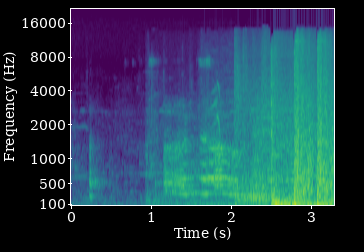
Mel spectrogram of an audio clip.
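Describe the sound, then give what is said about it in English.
Gunfire exchanged between two characters in a film scene. A few loud, sharp shots burst out in the last second over a rising, rumbling background. “Zep and Tap exchange fire.”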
